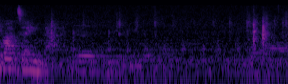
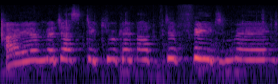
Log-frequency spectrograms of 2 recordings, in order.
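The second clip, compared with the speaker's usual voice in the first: high, boastful villain voice; a hint of a gloating game boss; booming echoing villain monologue; 10 semitones higher than usual.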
